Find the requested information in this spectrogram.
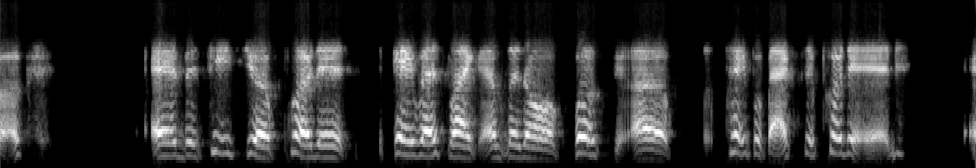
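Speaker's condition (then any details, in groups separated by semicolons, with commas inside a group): Cerebral palsy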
